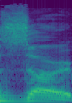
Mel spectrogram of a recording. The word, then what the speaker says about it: Doz: So, it's pronounced Zo, but it's spelled D-O-Z. D-O-Z. – Okay. – D-O-Z. Zo. – Zo. It's French for some reason. – Yes, French. Zo. Has French origins. – Is it... D-O-Z, but why would that?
